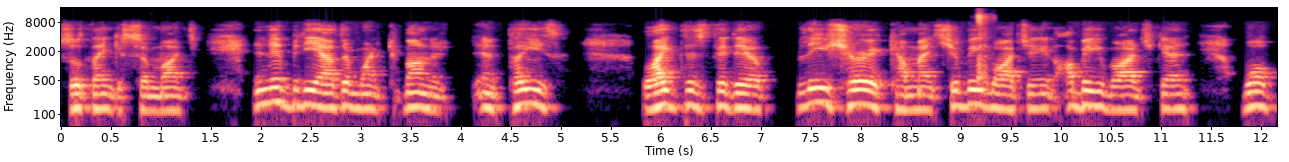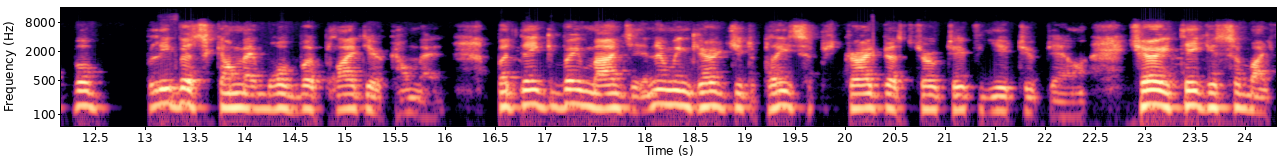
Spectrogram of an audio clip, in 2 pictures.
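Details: Adult man speaking; normal speech.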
